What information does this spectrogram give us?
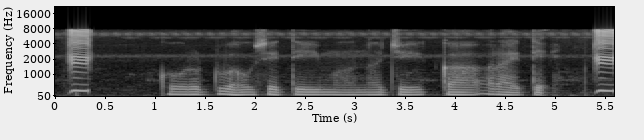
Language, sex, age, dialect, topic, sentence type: Marathi, male, 25-30, Varhadi, agriculture, question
